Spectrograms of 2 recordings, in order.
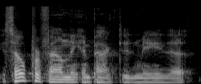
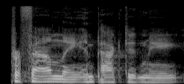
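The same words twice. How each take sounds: First: "so" lifted and pushed ahead of the phrase; stress on so. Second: "profoundly" drawn out and leaned on, slowly; slow stress on profoundly. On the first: A teacher restating, now stressing "so". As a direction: hit "so" hardest, the rest even. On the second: A teacher recalling a childhood lesson, stressing "profoundly" slowly. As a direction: let "profoundly" land, slow and weighty. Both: Shown as a demonstration.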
